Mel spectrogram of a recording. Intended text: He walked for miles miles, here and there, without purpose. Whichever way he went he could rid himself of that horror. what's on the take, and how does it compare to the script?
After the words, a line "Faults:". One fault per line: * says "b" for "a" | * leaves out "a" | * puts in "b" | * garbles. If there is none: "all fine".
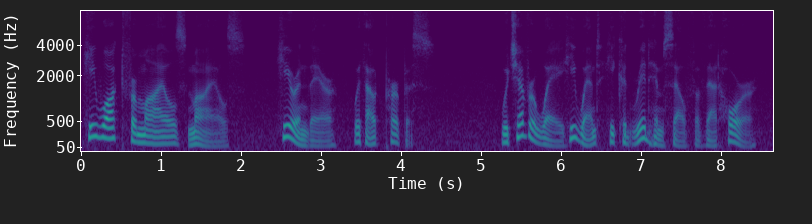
He walked for miles miles, here and there, without purpose. Whichever way he went he could rid himself of that horror.
Faults:
all fine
